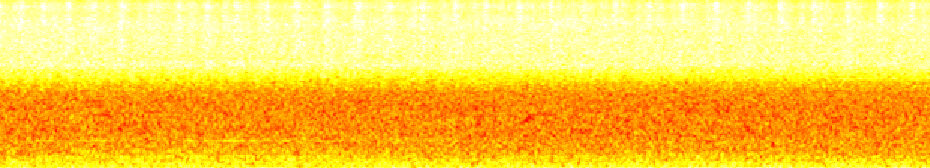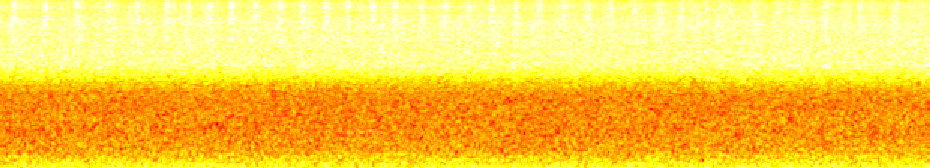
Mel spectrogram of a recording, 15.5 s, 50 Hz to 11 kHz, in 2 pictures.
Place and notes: In the cemetery, Cicadas sound, Traffic Sound, Very hot weather
Zoom H2n MS+ XY
7 September, ~12:00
